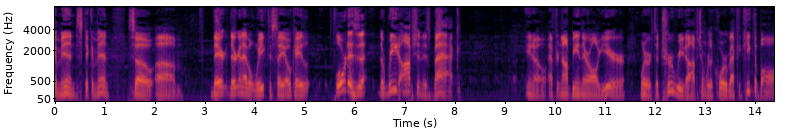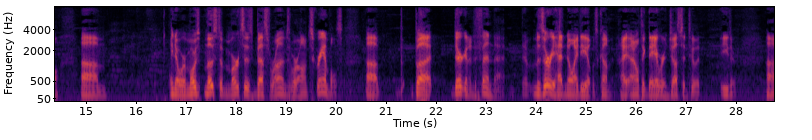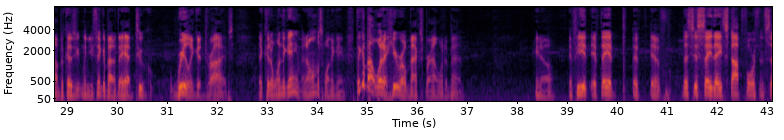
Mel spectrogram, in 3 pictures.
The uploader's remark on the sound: live from the Gainesville Hilton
